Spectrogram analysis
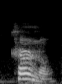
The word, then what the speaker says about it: colonel: like like uh like uh Colonel. Colonel is spelled as Colinell, but it's pronounced colonel.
